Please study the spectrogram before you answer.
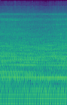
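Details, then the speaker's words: Toyota Celica GT-S engine idling with the hood closed: even idle with a raspy, weed-whacker-like buzz holding steady; idle vibration noise, possibly an engine mount, source unknown. "just gonna ignore it close the hood and we're gonna pretend whatever's making that gone awful noise goes away"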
